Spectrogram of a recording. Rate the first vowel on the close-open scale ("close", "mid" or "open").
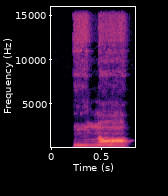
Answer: close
